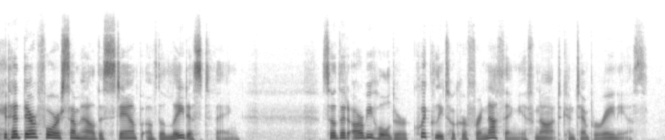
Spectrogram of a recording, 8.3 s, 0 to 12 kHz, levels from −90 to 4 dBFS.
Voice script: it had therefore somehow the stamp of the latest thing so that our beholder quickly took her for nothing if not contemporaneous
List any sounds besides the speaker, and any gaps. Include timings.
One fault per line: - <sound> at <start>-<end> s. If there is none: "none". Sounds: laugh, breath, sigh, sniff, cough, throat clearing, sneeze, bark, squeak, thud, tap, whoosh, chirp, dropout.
none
